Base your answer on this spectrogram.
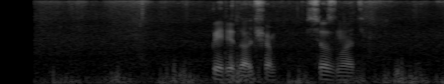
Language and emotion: Russian, neutral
